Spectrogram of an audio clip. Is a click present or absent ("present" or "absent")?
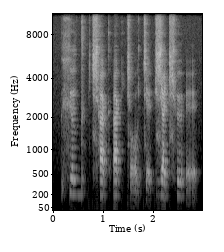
absent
